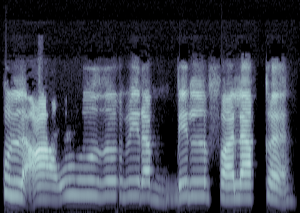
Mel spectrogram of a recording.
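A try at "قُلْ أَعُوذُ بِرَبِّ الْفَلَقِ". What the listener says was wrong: Okay wait, یہاں پر دیکھیں را کیا ہے؟ را پہ ہیوی ہوگا کہ نہیں ہوگا؟ تو آپ نے تو رب فل کر دیا، را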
